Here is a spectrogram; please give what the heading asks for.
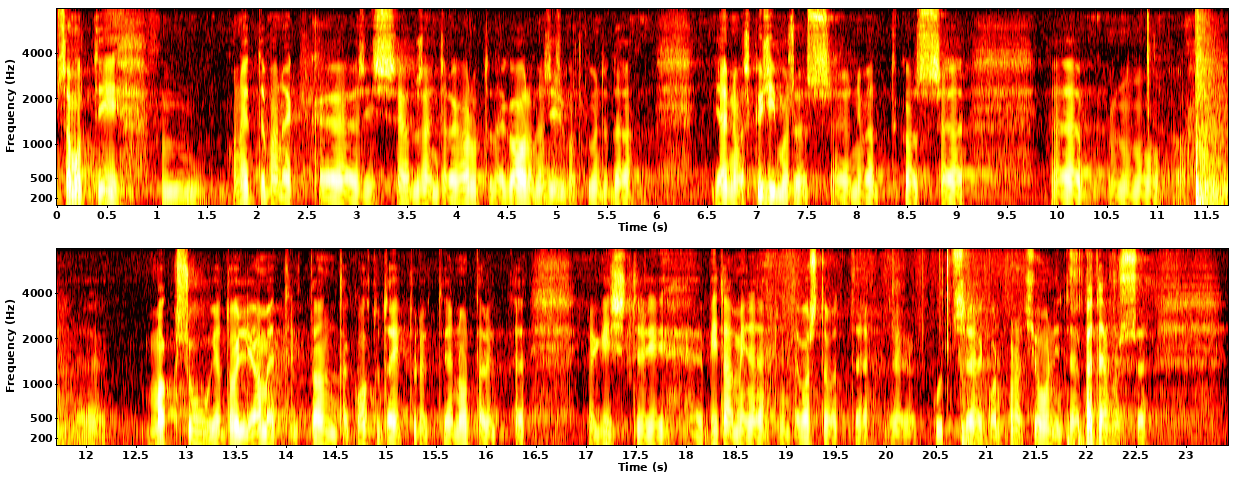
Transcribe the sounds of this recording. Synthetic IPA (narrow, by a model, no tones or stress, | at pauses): sɑmut̪ːˑi | one̞t̪ːe̞pɑne̞ksisːe̞ɑd̪usɑnd̪̥ʲjɑleɑɾut̪ːˑɑd̪̥ɑjɑkɑːlud̪̥ɑsejsuko̞ht̪̚kujund̪ɑd̪ɑ | jærɡnevɑskysʲimuse̞snimɛlt̪kɑs | mɑksujɑt̪o̞lʲːiɑme̞t̪ːˑilt̪ːˑɑnd̪ɑko̞ht̪ut̪æjt̪ːˑuɾit̪ːe̞jɑno̞t̪ːˑɑɾit̪ʰːˑe̞re̞ɡist̪ripid̪̥ɑminene̞nd̪̥e̞vɑst̪ɑvɑt̪ːˑe̞kut̪se̞ko̞rpo̞ɾɑt̪sio̞ːnʲid̪̥e̞pæd̪̥e̞vusːe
